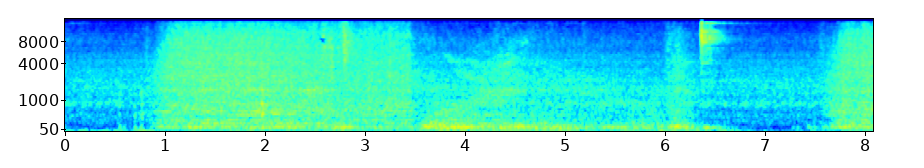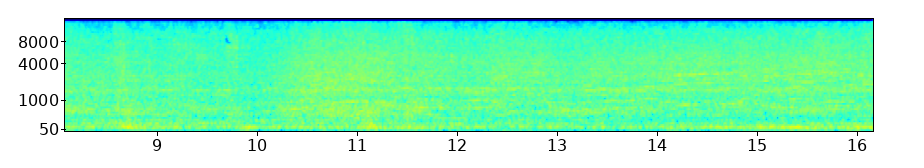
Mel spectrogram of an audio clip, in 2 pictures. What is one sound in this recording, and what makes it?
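A sports car engine roars loudly and revs up and down.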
